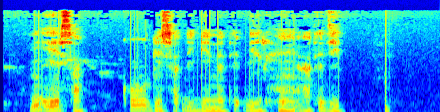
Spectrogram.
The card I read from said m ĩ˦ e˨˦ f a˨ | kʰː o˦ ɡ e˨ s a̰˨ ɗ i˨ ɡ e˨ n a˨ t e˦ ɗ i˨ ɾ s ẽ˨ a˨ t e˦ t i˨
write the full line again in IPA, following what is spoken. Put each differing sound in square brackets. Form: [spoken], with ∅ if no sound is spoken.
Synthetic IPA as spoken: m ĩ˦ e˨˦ [s] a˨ | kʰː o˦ ɡ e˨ s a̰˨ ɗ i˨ ɡ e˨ n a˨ t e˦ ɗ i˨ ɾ [h] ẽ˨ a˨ t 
